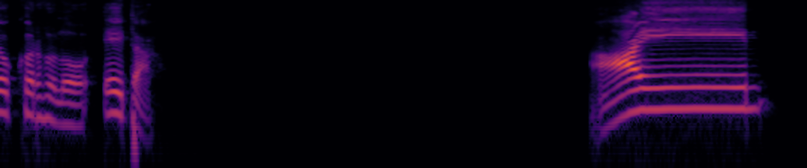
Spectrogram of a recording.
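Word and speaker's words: عين: আইন আইন গলাটা চেপে আমরা উচ্চারণ করব এটা চার আলিফটা নিয়ে উচ্চারণ করব আইন ওকে তারপরে আমরা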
